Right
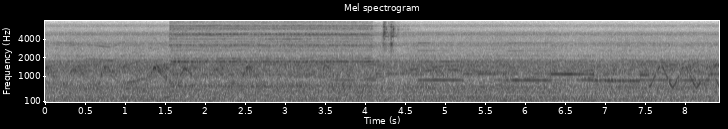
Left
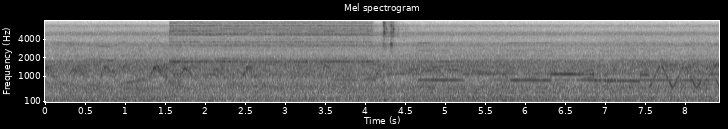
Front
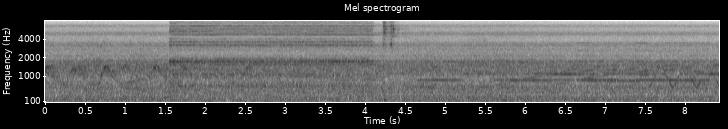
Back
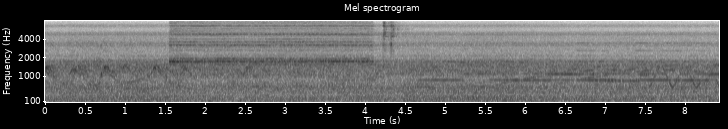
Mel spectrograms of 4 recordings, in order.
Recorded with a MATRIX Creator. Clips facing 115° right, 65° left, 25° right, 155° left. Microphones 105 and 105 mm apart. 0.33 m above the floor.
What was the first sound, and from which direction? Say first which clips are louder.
Sawing: right 1 dB, even; 90° right.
